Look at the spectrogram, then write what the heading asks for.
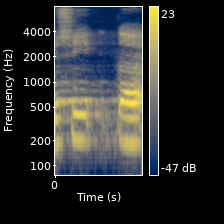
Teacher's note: حمزہ ساکنہ ہے تو جھٹکا لگے گا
